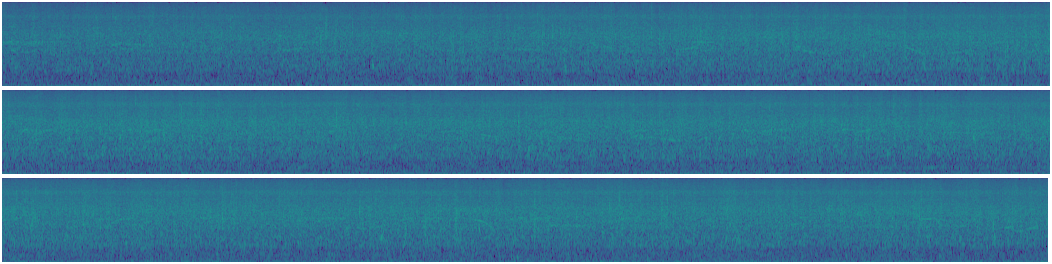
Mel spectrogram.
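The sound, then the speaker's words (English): Steady, continuous rush of water cascading over rocks, a dense hiss that stays even throughout with no pauses, fairly soft, with no voices. “The sound of water cascading over the rocks is hypnotic. and you feel a sense of calm wash over you as you watch the water flow.”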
